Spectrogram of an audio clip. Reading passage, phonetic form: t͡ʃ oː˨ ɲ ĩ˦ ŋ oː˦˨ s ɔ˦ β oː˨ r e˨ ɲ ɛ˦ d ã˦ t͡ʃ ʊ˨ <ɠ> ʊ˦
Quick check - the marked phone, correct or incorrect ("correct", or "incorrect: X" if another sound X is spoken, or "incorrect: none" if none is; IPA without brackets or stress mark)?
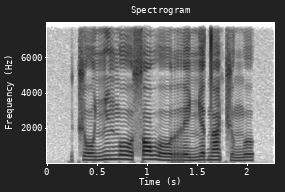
incorrect: ŋ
